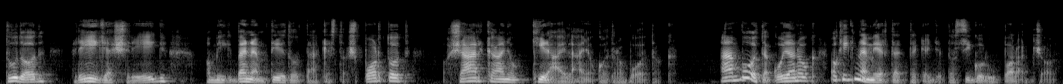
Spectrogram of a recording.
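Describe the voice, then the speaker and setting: Man playing knowing young she-dragon, husky. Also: lowish voice, very animated, a bit bright, full character voice. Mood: explaining. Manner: explaining, storytelling. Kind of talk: dramatized children's storybook reading.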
